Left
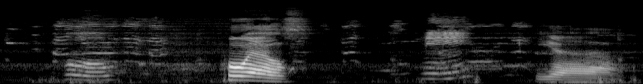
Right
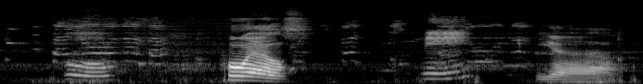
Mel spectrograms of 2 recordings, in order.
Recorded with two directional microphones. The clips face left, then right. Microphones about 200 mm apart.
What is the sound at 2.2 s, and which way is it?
Speech, 5° right (ahead or behind).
